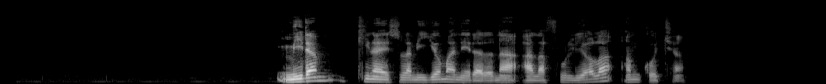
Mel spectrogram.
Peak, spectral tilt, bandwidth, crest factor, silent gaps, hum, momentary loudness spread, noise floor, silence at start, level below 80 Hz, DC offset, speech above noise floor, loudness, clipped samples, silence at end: 0 dBFS; -6 dB/octave; 10 kHz; 26 dB; none; none; 20 LU; -82 dBFS; 2.75 s; -68 dBFS; under 0.1%; 59 dB; -23 LUFS; under 0.1%; 1.45 s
